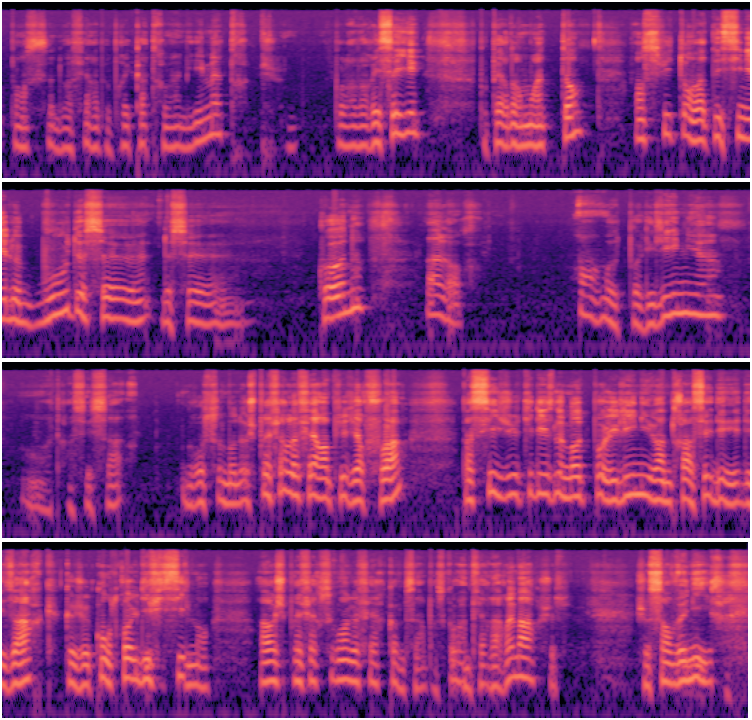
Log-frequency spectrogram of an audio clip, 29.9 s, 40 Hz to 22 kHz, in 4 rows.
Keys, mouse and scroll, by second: 0.9 click, 2.0 KP_8, 2.3 KP_0, 2.6 KP_Enter, 12.6 click, 16.4 click, 18.0 click, 20.7 click, 23.2 click, 24.7 right click, 25.5 scroll up 1, 25.9 right click, 29.8 right click.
